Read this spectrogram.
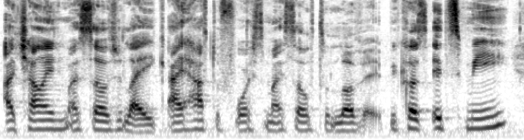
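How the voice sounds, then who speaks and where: A Nigerian woman with a deep, darkish voice talks briskly, with a faint hiss or hum in the audio. She's a guest on a casual podcast interview, chatting and rambling, packing her speech with fillers and laughing often.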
